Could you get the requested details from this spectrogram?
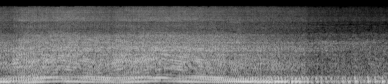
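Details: Raider 150 motorcycle after replacing cam, guide and lining and setting valve clearance, fixing an intermittent noise: small revs settle to an even idle, quiet valvetrain, no intermittent ticking.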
